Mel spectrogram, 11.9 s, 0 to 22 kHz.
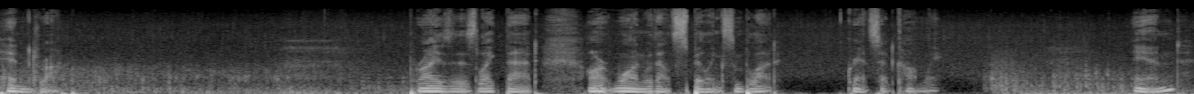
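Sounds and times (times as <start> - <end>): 
deep thunder rumbling: 0.0 - 5.4, 9.8 - 11.9
steady dense rain: 0.0 - 11.9
speech: 0.1 - 0.7, 4.3 - 7.8, 8.5 - 10.3, 11.3 - 11.9.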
